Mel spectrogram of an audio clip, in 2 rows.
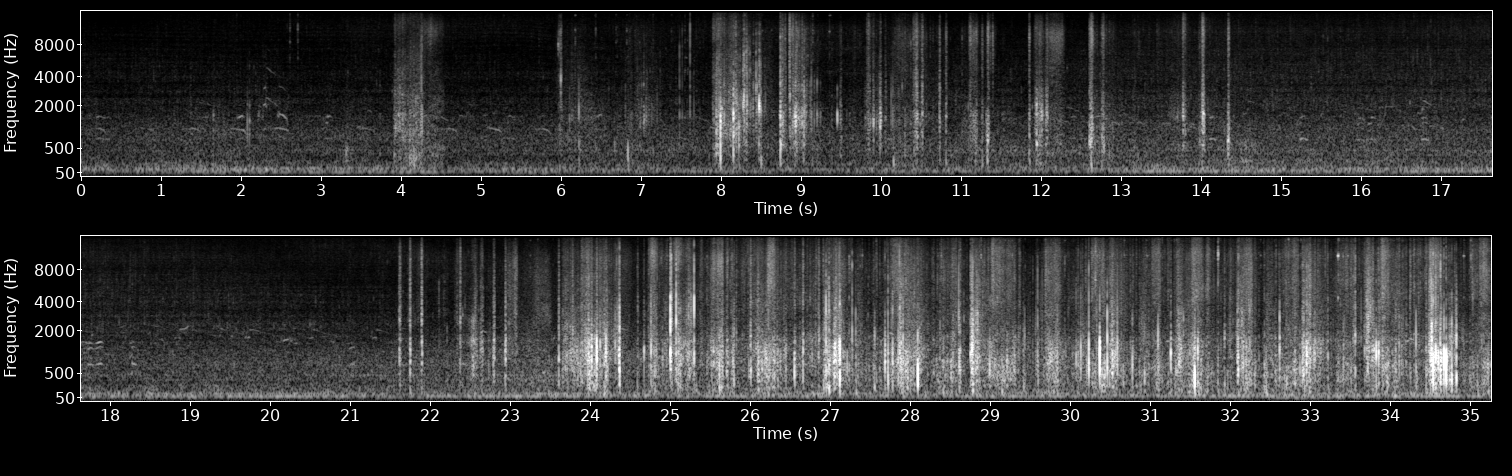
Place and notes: Green Bay, WI, USA - Icy Fox River Trail
Sounds underfoot as we walk across melting ice and snow down the Fox River Trail. Lake Michigan gulls have come to the thawing river, looking for food. Recorded with the mighty and handy Sony PCM-D50 with built in mics.
Wisconsin, United States of America, 17 March 2013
